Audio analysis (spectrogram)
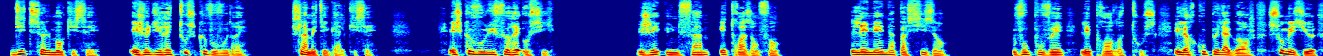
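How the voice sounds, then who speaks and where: A man voicing a starving, terrified male prisoner in an audiobook, begging desperately in a shrill voice. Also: slightly rough, dry recording, clean studio sound. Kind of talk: audiobook reading.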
